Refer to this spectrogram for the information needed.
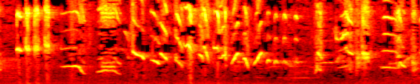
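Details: Agitated white-rumped shama in fighting mood, delivering rapid varied song of high sweeping whistles, slurred downward notes and harsh clicks in quick succession.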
